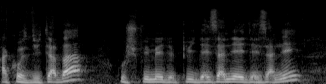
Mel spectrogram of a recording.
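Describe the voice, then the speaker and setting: The recording is very clean, with a silent background. A man speaks at a medium pitch, somewhat breathy, with ordinary pitch variation. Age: 70s. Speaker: patient with lung disease (COPD). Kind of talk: interview testimony.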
